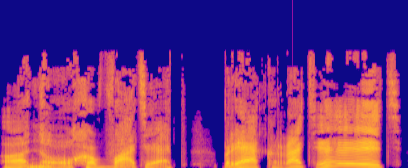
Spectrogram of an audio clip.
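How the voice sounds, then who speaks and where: A woman voicing a menacing old plague sorceress from a fantasy storybook, slow and commanding, with a creaky voice. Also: medium pitch, wildly swooping pitch, sharp tone, dry recording, studio quality, full character voice. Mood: furious command. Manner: slow, drawn-out, menacing delivery.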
